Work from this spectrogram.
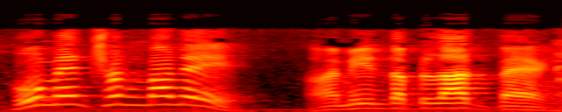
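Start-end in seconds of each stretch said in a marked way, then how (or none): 0.0-1.2 high incredulous question; mock surprise. Dad setting up the blood bank joke, surprised.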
